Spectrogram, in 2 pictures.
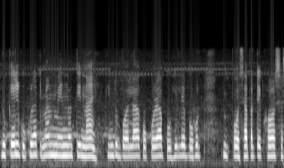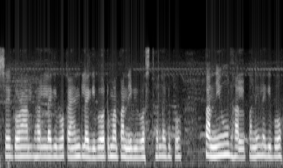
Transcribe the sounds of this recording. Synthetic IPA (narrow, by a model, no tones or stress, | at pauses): lukelkukuɹatimanmenotinajkintubɔjlakukuɹapuɦilɛboɦut | pɔjsapatikʰɔɹsasɛɡɔɹalbʱalːaɡibɔkantlaɡibɔtumapanibjɔbɔstʰalaɡibɔ | paniʊbʱalpanilaɡibɔ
